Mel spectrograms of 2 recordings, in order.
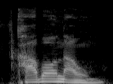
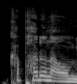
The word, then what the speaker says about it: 가버나움: 제목이 가버나움. 가버나옴. 네. 아, 이게 C로 시작하는데 이거 가버나옴으로 발음이 되나요? 예. 이게 가버나움이라고 되어 있고 또 뭐 다른 자료 보면 보통 뭐 카파르나움 이렇게도 많이 이제 써 있더라고요.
